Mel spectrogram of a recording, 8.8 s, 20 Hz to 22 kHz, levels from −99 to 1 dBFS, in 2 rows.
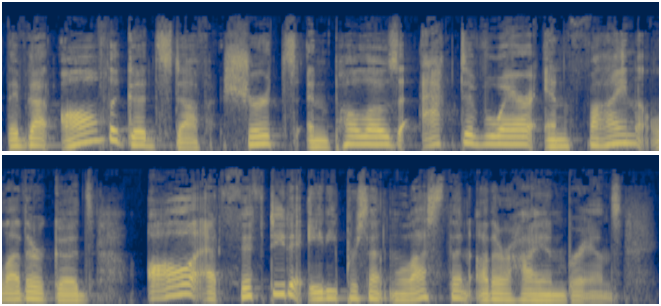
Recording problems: none

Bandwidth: 15 kHz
